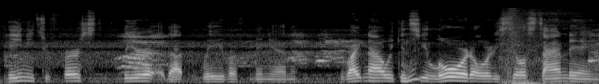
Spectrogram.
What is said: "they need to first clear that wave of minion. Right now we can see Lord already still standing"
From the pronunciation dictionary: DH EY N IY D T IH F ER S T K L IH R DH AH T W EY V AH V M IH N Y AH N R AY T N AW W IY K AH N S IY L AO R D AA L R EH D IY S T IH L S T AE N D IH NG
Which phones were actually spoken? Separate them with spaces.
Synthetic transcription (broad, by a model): DH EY N IY D T IH F ER S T K L IH R DH AH T W EY V AH V M IH N Y AH N R AY T N AW W IY K AH N S IY L AO R D L R EH D IY S T IH L S T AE N D IH NG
